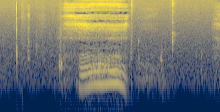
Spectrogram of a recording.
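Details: Snoring: a single drawn-out, buzzing snore lasting about a second in a quiet room, with faint clicks around it.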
